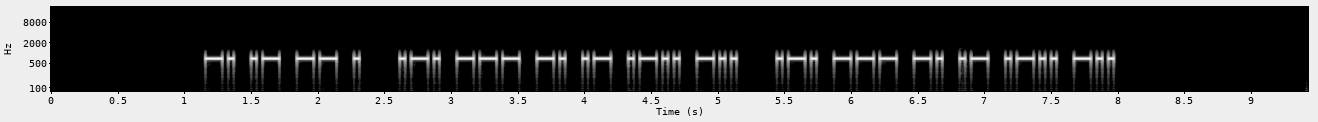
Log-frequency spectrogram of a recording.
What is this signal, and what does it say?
Morse code, heard as a keyed tone, about 28 wpm, 700 Hz. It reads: NAME RONALD RONALD
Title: Practice QSO - Exchange 1 - Beginning - 28wpm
